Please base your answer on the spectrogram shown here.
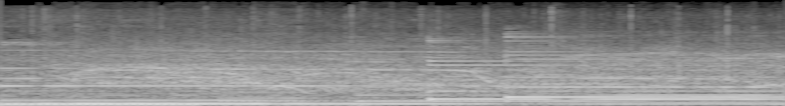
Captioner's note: crowd cheers in the adjacent gymnasium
